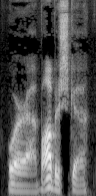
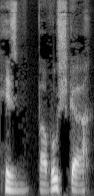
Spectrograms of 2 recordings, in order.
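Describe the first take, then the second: First: Babushka with the stress on the first syllable, BA; corrected stress. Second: Babushka with the stress on the middle syllable, bu; stress on the wrong syllable. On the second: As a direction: say babushka as buSHka in the middle, the way Jack says it. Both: Shown as a demonstration. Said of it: "he corrected him on his pronunciation".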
